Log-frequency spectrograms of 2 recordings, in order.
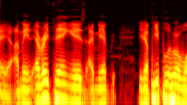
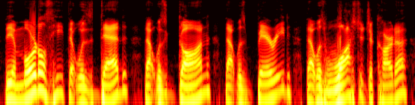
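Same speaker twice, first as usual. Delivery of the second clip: big booming build, dragging out the phoenix line; rally the crowd like a fight-night announcer; hype announcer; 4 semitones higher, 5 dB louder than usual. Acted. Announcer hyping the returning Immortals heat, booming build.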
